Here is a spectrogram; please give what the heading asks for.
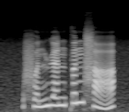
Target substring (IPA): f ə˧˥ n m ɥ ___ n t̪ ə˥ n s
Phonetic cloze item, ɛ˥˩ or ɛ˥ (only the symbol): ɛ˥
